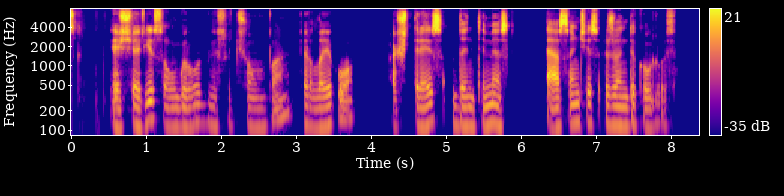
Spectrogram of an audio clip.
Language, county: Lithuanian, Tauragė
